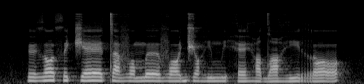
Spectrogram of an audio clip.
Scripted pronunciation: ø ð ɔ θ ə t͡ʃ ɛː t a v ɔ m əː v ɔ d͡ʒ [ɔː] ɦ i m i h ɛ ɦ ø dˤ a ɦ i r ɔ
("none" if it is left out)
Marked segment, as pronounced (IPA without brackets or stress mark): ɔ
